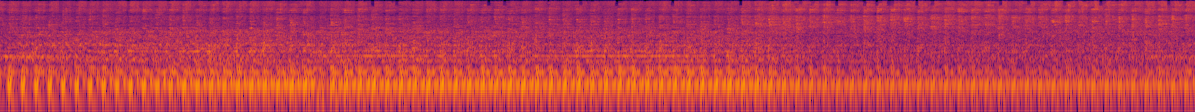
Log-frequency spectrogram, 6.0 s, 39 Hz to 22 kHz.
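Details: WWII Wisconsin AB military Signal Corps generator, last started 70 years ago, running after fuel was poured into the float bowl and putting out about 117–120 volts: an even firing pulse of about 220 a minute with no misses or surging. Normal running.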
